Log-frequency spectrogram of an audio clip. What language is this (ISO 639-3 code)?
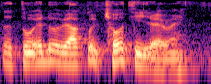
snd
